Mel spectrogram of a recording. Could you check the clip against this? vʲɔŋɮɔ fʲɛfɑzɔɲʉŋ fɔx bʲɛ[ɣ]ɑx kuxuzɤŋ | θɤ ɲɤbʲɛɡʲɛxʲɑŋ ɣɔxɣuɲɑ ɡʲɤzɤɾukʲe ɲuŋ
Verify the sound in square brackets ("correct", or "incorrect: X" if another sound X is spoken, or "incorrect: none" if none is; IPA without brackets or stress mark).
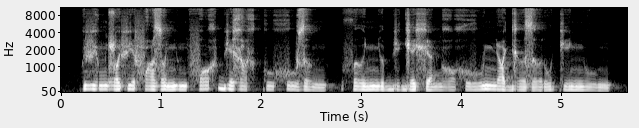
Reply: correct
